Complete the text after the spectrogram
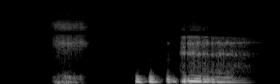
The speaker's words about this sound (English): Oh, just yawned. I'm tired.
